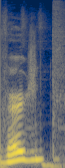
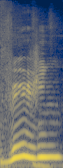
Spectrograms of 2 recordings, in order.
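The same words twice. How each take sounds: First: It is said with English sounds instead. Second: It is read with Portuguese sounds, as spelled. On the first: The speaker calls it right. "deve ser Virgin" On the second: The speaker calls it wrong. "eu não sei se a pronúncia é essa, provavelmente não"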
